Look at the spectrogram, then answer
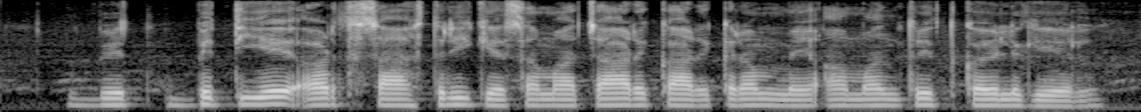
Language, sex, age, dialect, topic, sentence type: Maithili, male, 18-24, Southern/Standard, banking, statement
